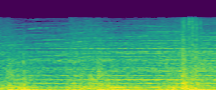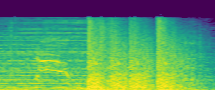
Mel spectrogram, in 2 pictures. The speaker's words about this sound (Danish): og så kommer bare ligesom det dræbende skud, ikke?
